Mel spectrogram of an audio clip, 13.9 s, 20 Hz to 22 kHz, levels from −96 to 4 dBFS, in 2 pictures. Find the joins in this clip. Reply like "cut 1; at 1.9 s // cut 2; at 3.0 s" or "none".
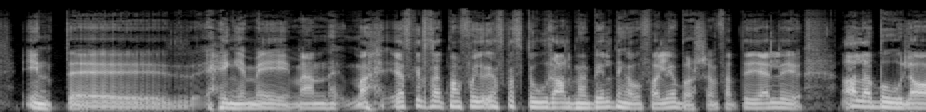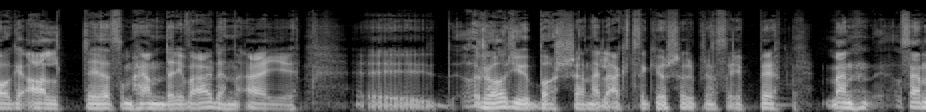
cut 1; at 13.0 s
